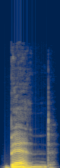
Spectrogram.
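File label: "bend", English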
